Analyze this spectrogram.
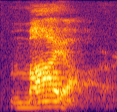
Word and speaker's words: Mire: Apparently it's spelled Mire. Okay. But they keep pronouncing it. This might just be the fact that it's Peter Capaldi saying it. It's Maiar. Yeah, I heard Maya. Yeah, I was expecting Maiar.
